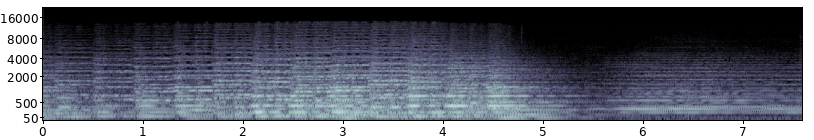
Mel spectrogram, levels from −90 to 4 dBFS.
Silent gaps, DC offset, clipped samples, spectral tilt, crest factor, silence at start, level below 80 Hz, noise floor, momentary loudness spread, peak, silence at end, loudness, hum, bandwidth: none; under 0.1%; under 0.1%; -6 dB/octave; 18 dB; 0 s; -40 dBFS; -43 dBFS; 18 LU; -4 dBFS; 0 s; -21 LUFS; none; 14.5 kHz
